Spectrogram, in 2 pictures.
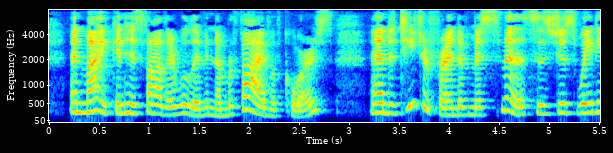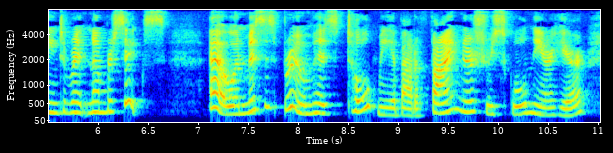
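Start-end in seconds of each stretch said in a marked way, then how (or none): none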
